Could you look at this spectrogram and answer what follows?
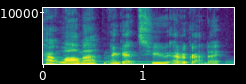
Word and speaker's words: Ever Grande: Ever Grand. Um so, we'll do that first. They say grand. Okay. Then, in that case, I am pronouncing it incorrectly, so I should probably train myself to not do that.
